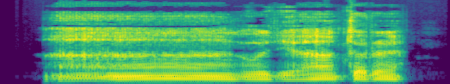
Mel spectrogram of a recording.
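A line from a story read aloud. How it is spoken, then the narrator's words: Low, startled voice. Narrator (Russian): вполголоса произнес хозяин станции, невольно вздрогнув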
